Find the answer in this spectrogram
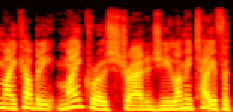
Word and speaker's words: MicroStrategy: Now, Now I name my company MicroStrategy. Let me tell you, for 30 years, half our customers mispronounced it, microstrategies.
